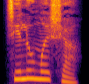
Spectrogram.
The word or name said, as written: ಚಿಲ್ಮಿಷ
